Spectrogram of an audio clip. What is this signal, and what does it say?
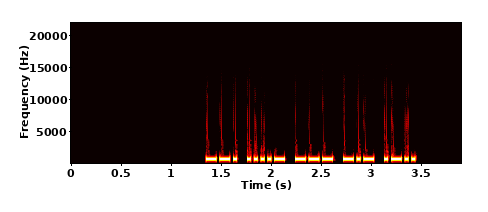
Morse code, heard as a keyed tone, about 36 wpm, 700 Hz. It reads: G4OKL
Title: DXCC-100 Call Signs - 5 Characters - Repeated 3x - 35wpm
